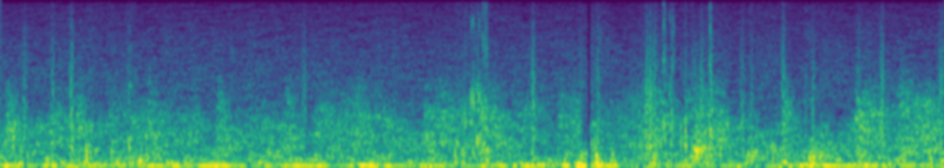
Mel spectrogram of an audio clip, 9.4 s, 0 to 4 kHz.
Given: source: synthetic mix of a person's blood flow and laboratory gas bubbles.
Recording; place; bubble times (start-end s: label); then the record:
Doppler ultrasound of blood flow; subclavian vein
0.81-1.03 s: bubbles
1.07-1.16 s: bubbles
1.22-1.37 s: bubbles
4.46-4.96 s: bubbles
6.58-6.98 s: bubbles
7.01-7.19 s: bubbles
From the record:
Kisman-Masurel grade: 221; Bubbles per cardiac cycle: several, 3 to 8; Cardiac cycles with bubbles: 10 to 50%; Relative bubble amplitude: barely perceptible (0.100 to 0.250); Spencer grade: 2 (many but less than half of the cardiac periods contain bubble signals, singularly or in groups); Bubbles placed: anywhere in the cardiac cycle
